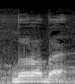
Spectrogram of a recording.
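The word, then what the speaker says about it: ضَرَبَ: Contohnya seperti kata doroba, nabar atau penekanannya dibaca awal kata, yakni berada di huruf dot, diucapkan lebih kuat dibanding dengan fonem sesudahnya.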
